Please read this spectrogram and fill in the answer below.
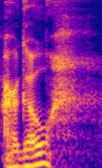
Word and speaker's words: argot: out of the word argo our got it's spelt argot that's our go i think a specialized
